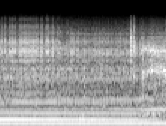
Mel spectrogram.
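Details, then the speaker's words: Homemade moving planet clock for US mains, single motor driving ring and planet: steady low mains buzz with strong overtones and a faint rattle when touched; the motor vibrates when touched, cause unclear. "but as I say the it's just the motor which is doing me now um every time I touch it it kind of vibrates like that"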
